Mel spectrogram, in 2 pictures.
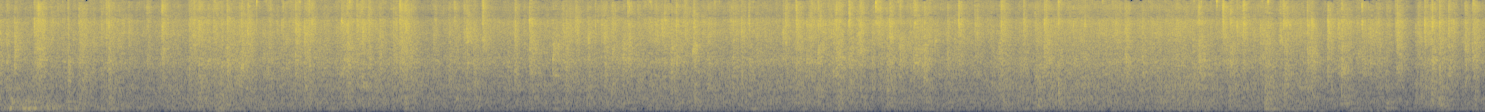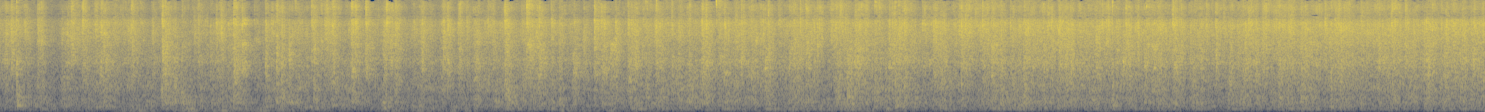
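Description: Hail mixed with rain pelting the wet pavement and nearby surfaces: a dense, steady patter of many separate small impacts.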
